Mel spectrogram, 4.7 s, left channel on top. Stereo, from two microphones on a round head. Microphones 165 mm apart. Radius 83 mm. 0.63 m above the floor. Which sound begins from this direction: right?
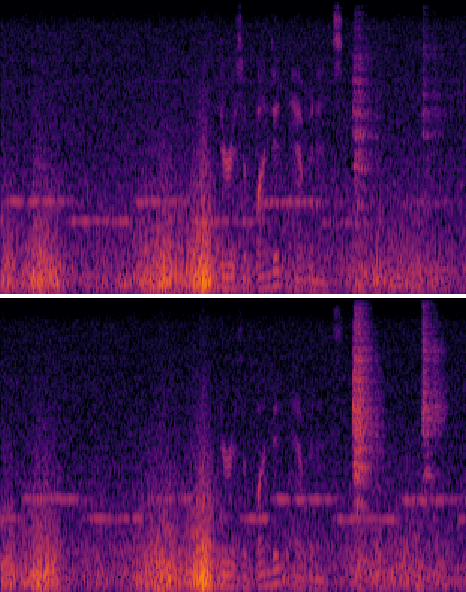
A squeak, at 3.5 s.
